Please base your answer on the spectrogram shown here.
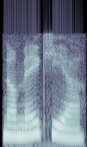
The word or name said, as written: naumachia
